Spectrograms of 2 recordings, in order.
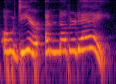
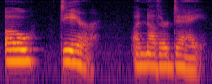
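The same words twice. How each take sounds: First: It is said in a cheerful, positive tone. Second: It is said in a gloomy, negative tone.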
